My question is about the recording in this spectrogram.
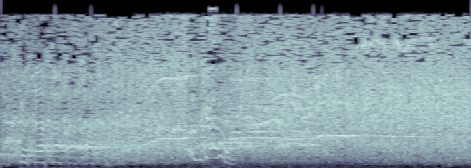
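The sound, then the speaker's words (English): A crowd breaks into sustained applause with scattered cheers and a few chuckles, a dense steady wash of clapping that holds at an even loudness for about seven seconds. “Now, bolstered by that applause, you should be like, I own the room, fuck the fat guy and him.”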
